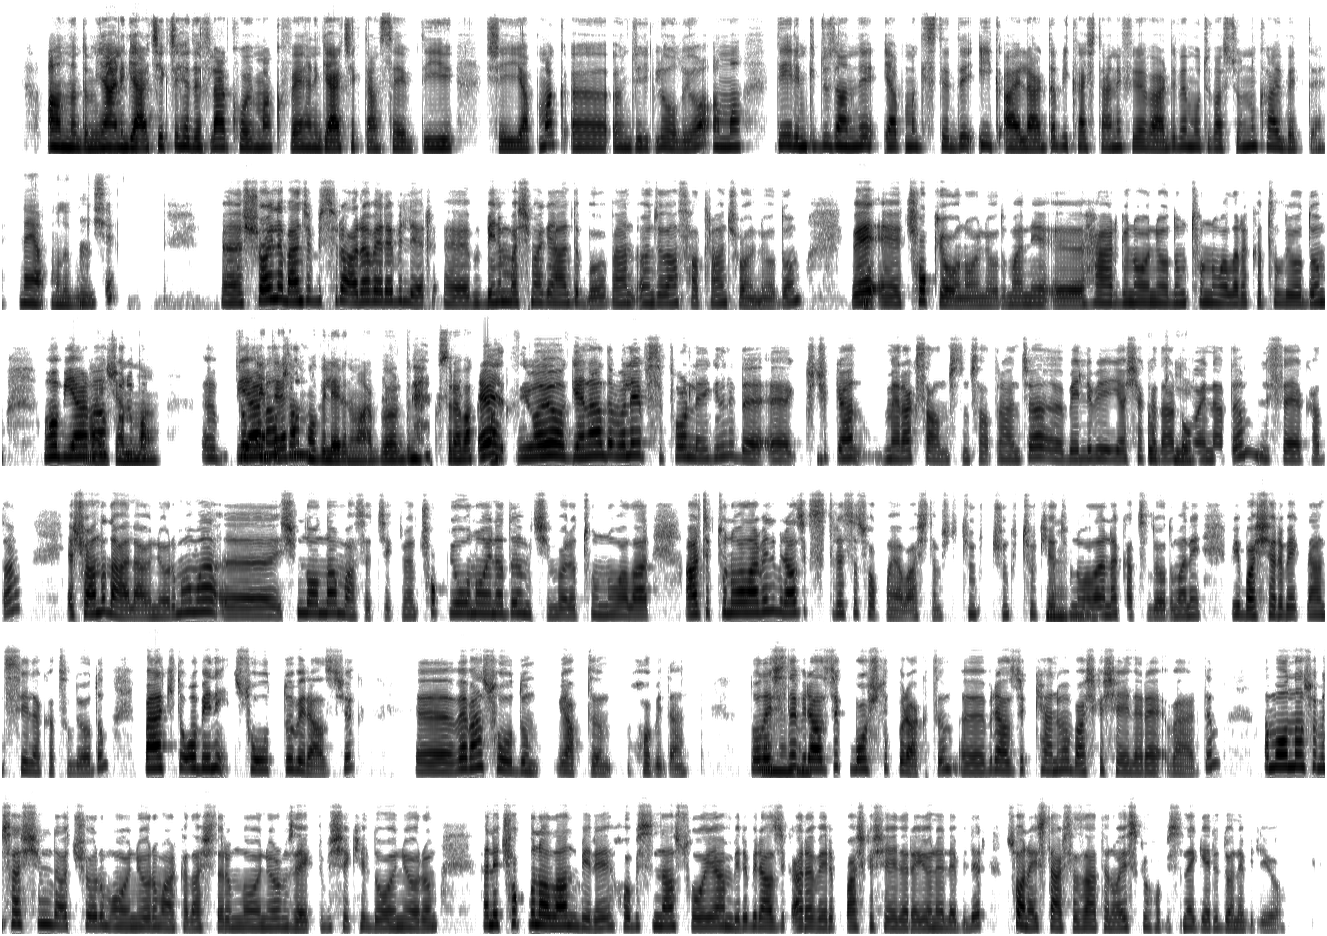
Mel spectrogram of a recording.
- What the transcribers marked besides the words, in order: stressed: "çok"; giggle; other background noise
- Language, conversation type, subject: Turkish, podcast, Hobiler kişisel tatmini ne ölçüde etkiler?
